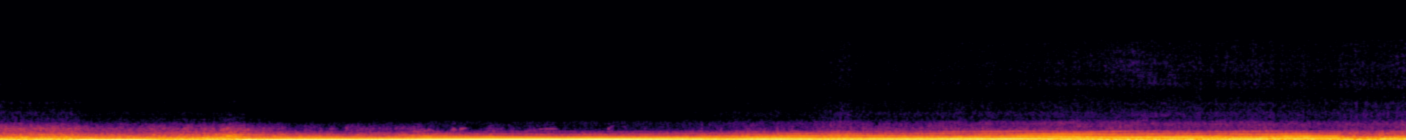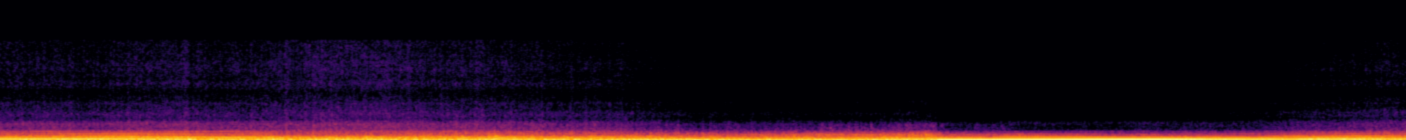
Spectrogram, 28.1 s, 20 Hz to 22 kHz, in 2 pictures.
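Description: Porsche 981 Boxster S's 3.4-litre flat-six heard from inside the cabin, accelerating hard with its pitch climbing steadily. The engine note falls away off-throttle for several seconds past the middle, then climbs again from about five seconds before the end.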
